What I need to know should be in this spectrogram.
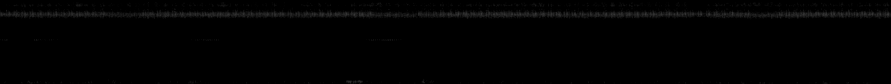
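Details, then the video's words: Evening insect chorus of grasshoppers in a nature area in Hungary, Central Europe: a constant thin, high hiss, with brief clear whistle-like notes recurring every one to two seconds and faint low thumps. "grasshoppers sounds in nature area Hungary Central Europe"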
